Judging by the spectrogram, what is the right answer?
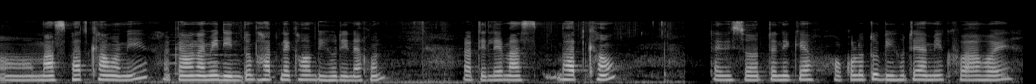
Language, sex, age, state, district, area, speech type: Assamese, female, 30-45, Assam, Nagaon, rural, spontaneous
